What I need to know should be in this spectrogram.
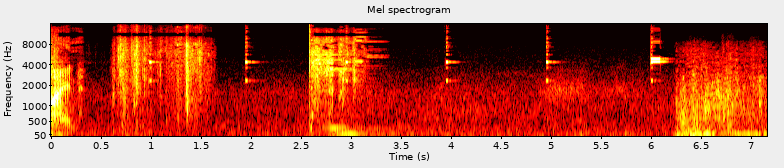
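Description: A short electronic beep sounds once each second, counting down.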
